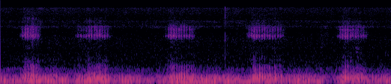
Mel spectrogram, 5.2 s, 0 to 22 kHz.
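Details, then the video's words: Male ginger tabby cat purring while being petted on a bed at bedtime, indoors, 2/11/2023; low steady rumble swelling with each breath roughly once a second, with a soft breathy hiss on every cycle. "cute ginger tabby cat petting purring"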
